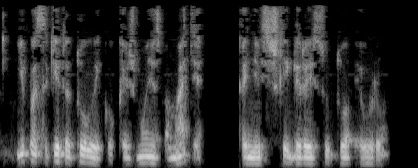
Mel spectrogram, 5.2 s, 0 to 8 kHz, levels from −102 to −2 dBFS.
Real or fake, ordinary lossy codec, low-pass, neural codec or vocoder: fake; MP3, 32 kbps; 7.2 kHz; codec, 16 kHz, 8 kbps, FunCodec, trained on LibriTTS, 25 frames a second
